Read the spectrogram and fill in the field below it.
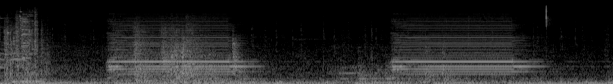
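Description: A machine rattles and whirs as it is worked on.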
